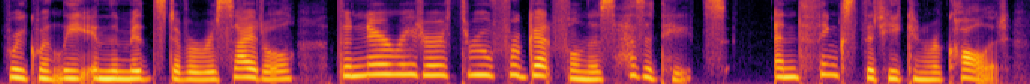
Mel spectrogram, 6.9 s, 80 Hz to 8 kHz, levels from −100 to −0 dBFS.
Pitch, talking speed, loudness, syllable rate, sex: 255 Hz, 165 wpm, -18 LUFS, 5.2 syllables/s, female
